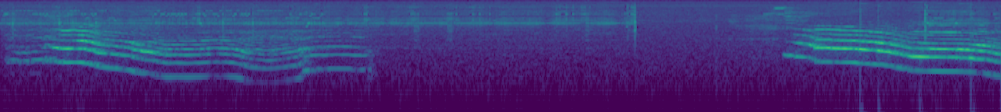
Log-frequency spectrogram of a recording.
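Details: Diva the dog, missing grandson Derek after hearing him on a computer, gives a wobbling, undulating howl that dips and rises, goes quiet for several seconds, then resumes with a bright howl gliding slowly downward.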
